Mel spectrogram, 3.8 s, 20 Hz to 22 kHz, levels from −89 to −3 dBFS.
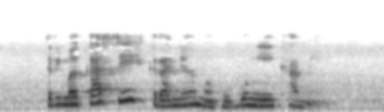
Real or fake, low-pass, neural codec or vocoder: real; 7.2 kHz; none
